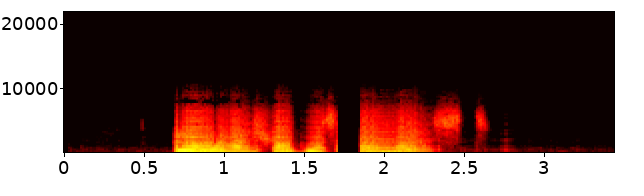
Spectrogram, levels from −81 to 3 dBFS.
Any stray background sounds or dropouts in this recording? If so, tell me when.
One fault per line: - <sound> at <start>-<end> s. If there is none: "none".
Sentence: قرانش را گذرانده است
- dropout at 1.7-1.9 s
